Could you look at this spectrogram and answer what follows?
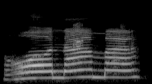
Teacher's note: Huruf ghain sifatnya al-jahru, jelas, tidak ada hembusan nafas mengalir ketika mengucapkan bunyi gho.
